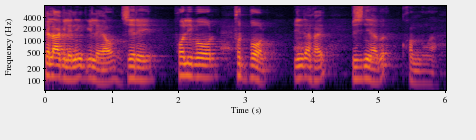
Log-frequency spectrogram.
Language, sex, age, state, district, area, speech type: Bodo, male, 45-60, Assam, Chirang, rural, spontaneous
